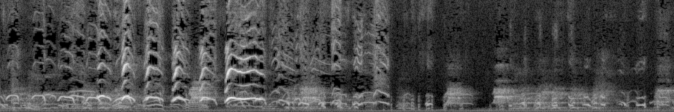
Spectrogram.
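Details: Creamy female Labrador Retriever puppies whimpering: a busy run of squeaky, arched whines, bunched and loudest early, then softer scattered whimpers over a steady low hum.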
